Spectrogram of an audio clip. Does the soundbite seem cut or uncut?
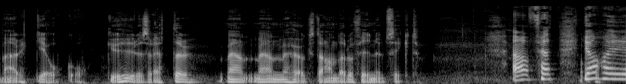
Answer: uncut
